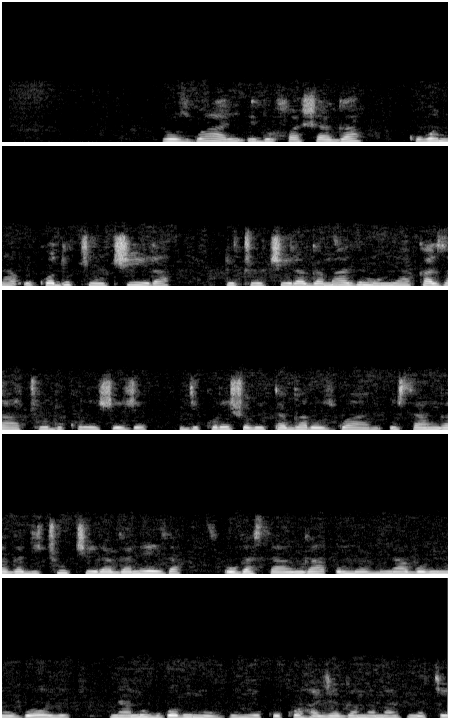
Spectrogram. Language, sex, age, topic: Kinyarwanda, female, 25-35, agriculture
